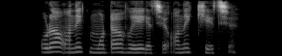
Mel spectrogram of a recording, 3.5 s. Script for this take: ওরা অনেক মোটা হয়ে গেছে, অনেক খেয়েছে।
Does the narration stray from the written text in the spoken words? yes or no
no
